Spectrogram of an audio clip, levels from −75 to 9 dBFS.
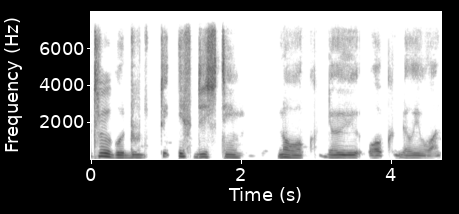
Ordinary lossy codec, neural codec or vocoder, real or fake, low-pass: none; codec, 16 kHz, 2 kbps, X-Codec, HuBERT features, trained on balanced general audio; fake; 7.2 kHz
